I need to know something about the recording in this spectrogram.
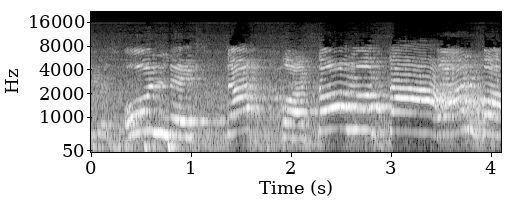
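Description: Young child speaking lines aloud in a loud, high-pitched voice, in short phrases.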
